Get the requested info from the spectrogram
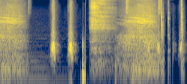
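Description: Electronic logo sting: a short swoosh, two quick pitched hits, a deep thump just past a second in, then a swoosh that swells louder toward the end.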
